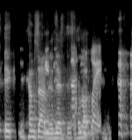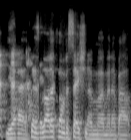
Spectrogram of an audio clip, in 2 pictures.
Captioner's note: laughter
